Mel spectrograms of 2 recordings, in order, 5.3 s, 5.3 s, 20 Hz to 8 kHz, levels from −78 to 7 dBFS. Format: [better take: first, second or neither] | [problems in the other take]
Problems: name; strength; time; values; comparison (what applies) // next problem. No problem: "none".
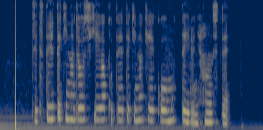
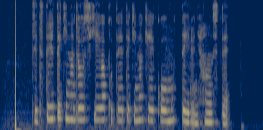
second | background sound (Bass guitar); 19 dB below the speech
